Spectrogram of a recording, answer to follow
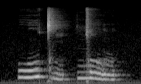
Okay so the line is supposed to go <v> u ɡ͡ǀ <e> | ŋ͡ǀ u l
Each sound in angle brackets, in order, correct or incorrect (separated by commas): incorrect, incorrect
